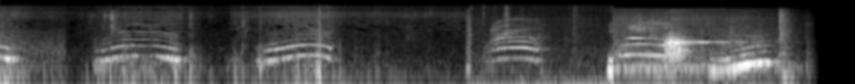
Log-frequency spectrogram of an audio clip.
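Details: Cat meowing: four rising-then-falling harmonic meows, roughly one per second, the last one broken and wavering, with soft background hiss.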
